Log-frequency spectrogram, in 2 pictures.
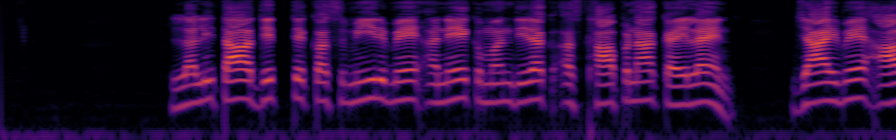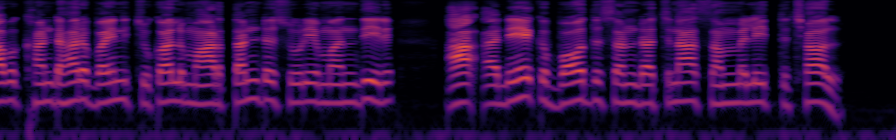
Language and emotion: Maithili, neutral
